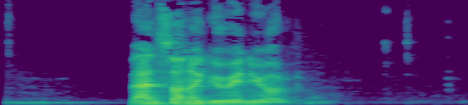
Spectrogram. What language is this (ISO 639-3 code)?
tur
